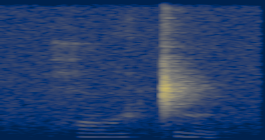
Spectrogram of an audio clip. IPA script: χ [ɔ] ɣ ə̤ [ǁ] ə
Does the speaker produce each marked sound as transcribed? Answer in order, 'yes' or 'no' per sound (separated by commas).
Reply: yes, yes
